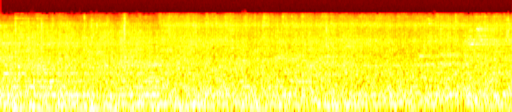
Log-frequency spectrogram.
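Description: A steady low background rumble with faint tones above it, with no speech.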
